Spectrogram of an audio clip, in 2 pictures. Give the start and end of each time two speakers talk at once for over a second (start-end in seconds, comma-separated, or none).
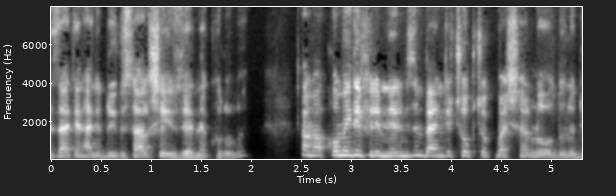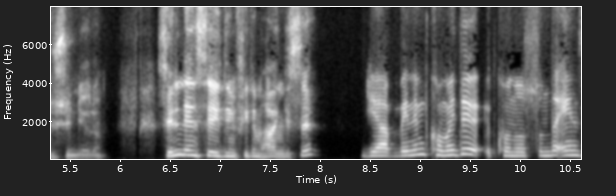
none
